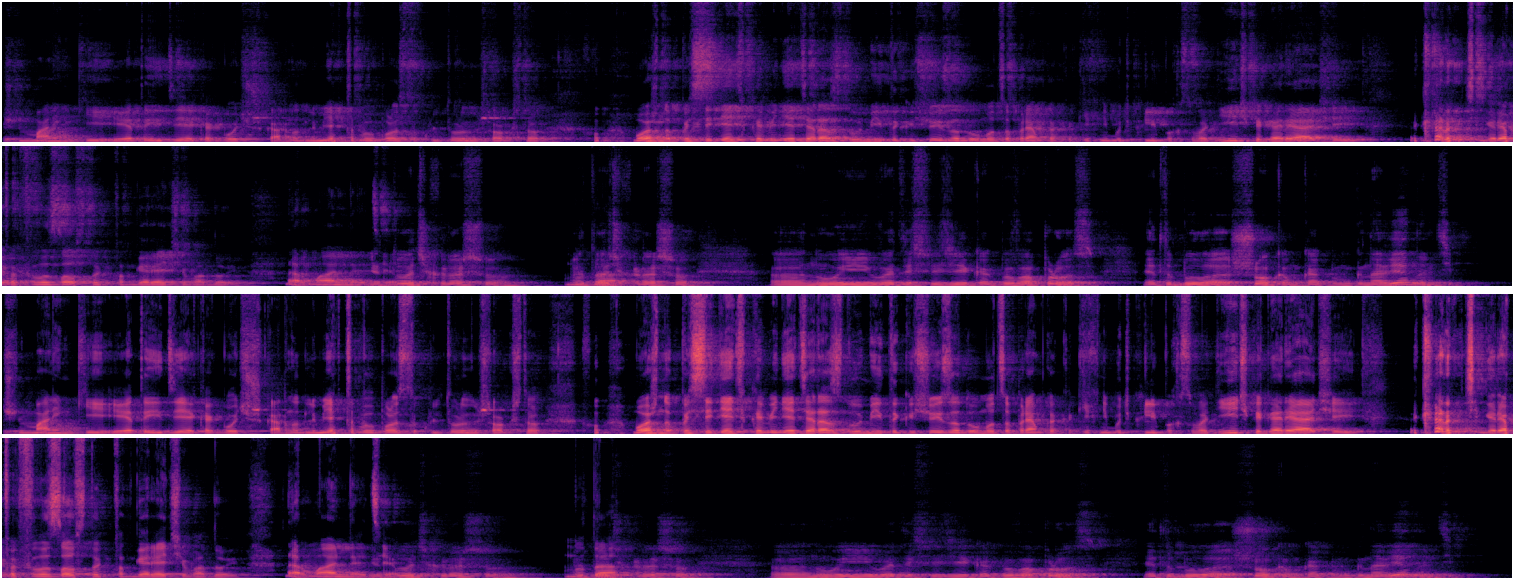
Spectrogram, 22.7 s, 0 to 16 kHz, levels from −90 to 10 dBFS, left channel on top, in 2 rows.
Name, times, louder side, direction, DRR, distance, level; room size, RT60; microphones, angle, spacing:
voice 1, 0.0-10.3 10.6-14.4 15.5-15.9 20.1-20.2, right 3 dB, 85° right, 9 dB, 2.3 m, -32 dB
voice 2, 14.1-15.2 15.6-19.5 19.9-22.2, left 1 dB, 70° left, 6 dB, 2.5 m, -36 dB
24.5 x 14.0 x 9.7 m, 0.77 s
head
